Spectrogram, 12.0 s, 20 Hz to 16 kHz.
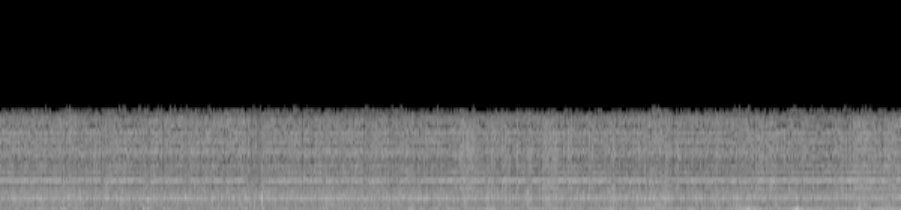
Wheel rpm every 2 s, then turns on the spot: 150, 150, 150, 160, 160, 160.
none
